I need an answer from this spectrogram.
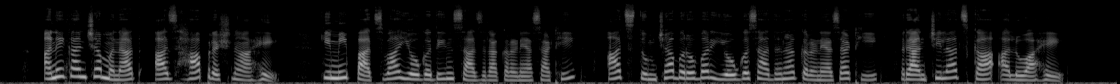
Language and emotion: Marathi, neutral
